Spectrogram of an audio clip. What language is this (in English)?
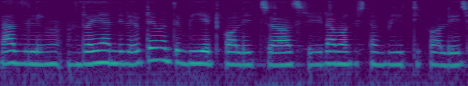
Nepali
